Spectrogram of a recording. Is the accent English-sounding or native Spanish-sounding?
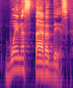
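native Spanish. It is said with a native Spanish accent. This is how a native speaker would say it. "don't worry if you don't sound like Buenas tardes"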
